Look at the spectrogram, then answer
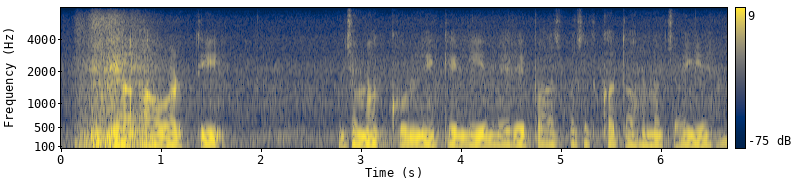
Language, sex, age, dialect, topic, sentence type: Hindi, male, 36-40, Marwari Dhudhari, banking, question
